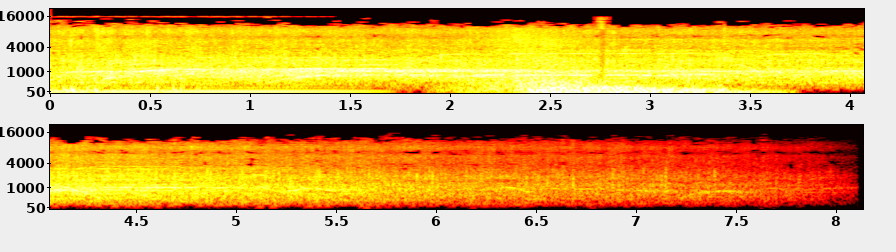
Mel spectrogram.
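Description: Studio audience applauding and cheering right after the song ends, with a few scattered whoops. A deep low rumble swells briefly about two seconds in, and the applause fades out over the last few seconds.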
